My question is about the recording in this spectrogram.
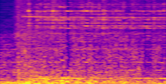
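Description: Horror trailer sound design: a heavy low drone, joined just after the start by a sudden glassy, shimmering high layer, with a sharp click about a second in.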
